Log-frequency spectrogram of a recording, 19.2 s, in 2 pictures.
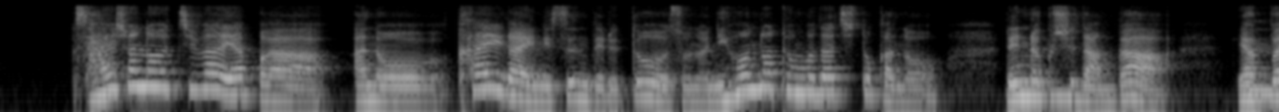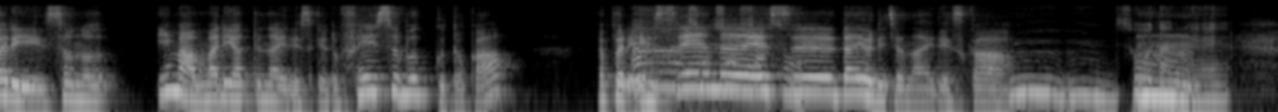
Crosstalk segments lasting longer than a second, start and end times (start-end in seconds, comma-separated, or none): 14.3-15.7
